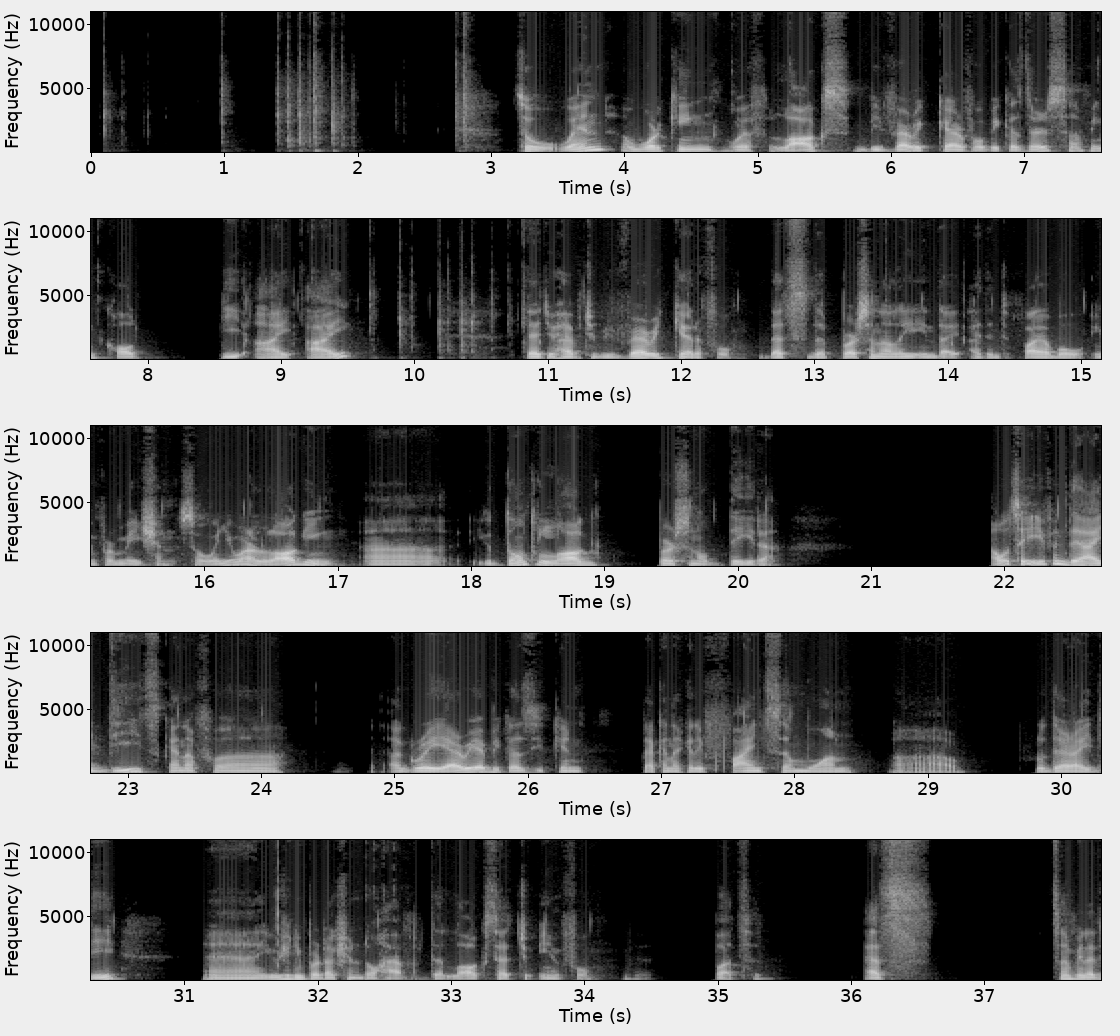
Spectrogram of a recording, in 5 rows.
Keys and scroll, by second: 2.6 Return.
